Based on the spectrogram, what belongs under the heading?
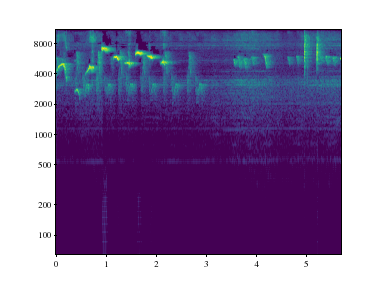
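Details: White-throated flycatcher song: high thin whistled notes and short sweeping chirps, quickly repeated, at first loud and then softer, with a few faint clicks.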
